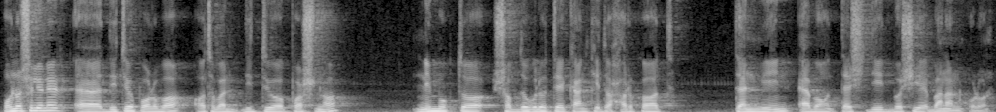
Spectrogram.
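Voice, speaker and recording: A middle-aged man teaching a step-by-step Quran reading lesson, spelling out letters slowly and then explaining in quicker bursts. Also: medium pitch, mellow.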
